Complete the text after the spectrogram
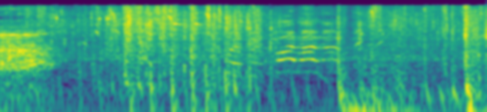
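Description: A rifle fires sharp shots nearby.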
